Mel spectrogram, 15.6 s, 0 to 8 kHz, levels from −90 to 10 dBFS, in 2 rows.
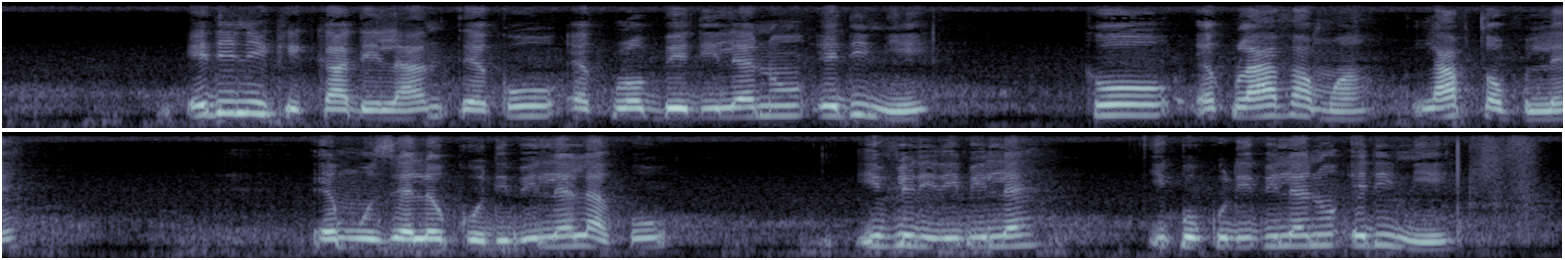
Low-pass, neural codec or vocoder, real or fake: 7.2 kHz; none; real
